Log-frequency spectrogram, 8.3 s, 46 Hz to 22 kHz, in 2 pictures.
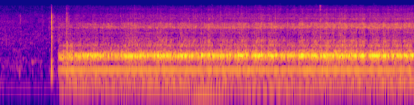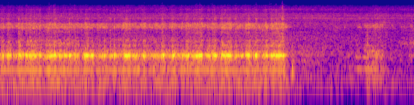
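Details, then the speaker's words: Porsche Boxster 986 radiator fan motor wired directly to power on its first-speed terminal: steady high whirr and smooth even hum with no rubbing or ticking; fan runs fine, while the second speed is dead from a bad resistor pack. "So if I go there, the fan's working like it should. You can hear it whizzing away."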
